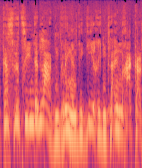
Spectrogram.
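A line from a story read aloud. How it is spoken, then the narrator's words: Crowd shouting. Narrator (German): schrie das Publikum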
